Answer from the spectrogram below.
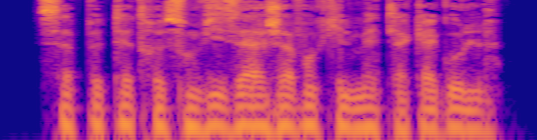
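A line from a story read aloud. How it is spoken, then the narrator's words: Tense voice. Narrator (French): déclare Juna d'une voix tendue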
